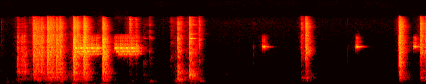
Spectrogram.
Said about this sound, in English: Just, oh, balls, my phone's going off. Hang on.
